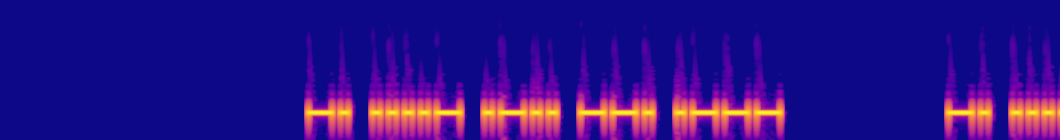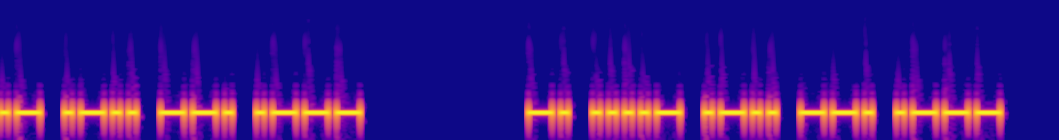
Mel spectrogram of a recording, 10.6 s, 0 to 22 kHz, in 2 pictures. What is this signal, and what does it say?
Morse code, heard as a keyed tone, about 30 wpm, 700 Hz. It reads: N4LGJ N4LGJ N4LGJ
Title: USA Call Signs - 5 Characters - Repeated 3x - 30wpm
